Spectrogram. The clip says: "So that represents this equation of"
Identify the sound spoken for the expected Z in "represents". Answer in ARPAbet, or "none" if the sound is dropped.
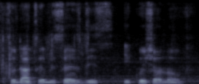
S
